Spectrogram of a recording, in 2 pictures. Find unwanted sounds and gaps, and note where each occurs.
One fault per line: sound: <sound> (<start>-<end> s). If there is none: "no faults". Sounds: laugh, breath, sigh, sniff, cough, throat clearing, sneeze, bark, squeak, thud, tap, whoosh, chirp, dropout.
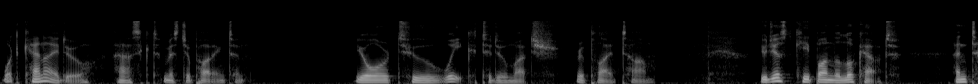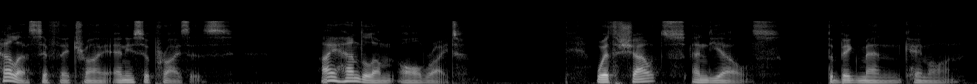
no faults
